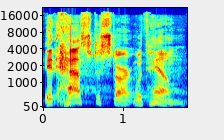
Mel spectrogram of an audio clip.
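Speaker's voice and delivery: usual speaking voice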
